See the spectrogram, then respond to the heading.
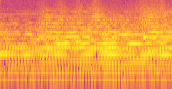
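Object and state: Nothing is struck.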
